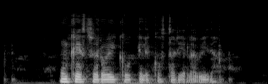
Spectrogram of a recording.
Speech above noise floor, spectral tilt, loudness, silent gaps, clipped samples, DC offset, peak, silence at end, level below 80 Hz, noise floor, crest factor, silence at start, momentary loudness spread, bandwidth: 29 dB; -7.5 dB/octave; -24 LUFS; none; under 0.1%; under 0.1%; -6 dBFS; 0.45 s; -48 dBFS; -52 dBFS; 20 dB; 0.1 s; 10 LU; 11 kHz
